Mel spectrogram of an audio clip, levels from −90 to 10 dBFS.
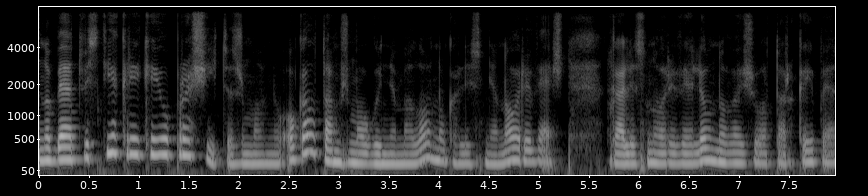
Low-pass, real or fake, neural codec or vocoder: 7.2 kHz; fake; autoencoder, 48 kHz, 128 numbers a frame, DAC-VAE, trained on Japanese speech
